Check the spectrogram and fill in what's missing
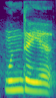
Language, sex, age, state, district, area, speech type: Tamil, female, 18-30, Tamil Nadu, Tirunelveli, rural, read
